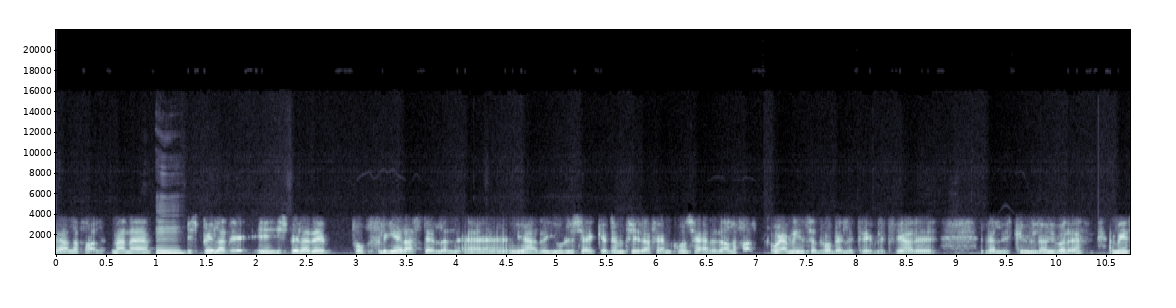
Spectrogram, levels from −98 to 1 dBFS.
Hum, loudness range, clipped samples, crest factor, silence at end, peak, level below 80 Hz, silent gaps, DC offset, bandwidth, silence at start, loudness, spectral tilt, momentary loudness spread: none; 3 LU; under 0.1%; 16 dB; 0 s; 0 dBFS; -46 dBFS; none; under 0.1%; 8.4 kHz; 0 s; -16 LUFS; -8 dB/octave; 7 LU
